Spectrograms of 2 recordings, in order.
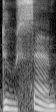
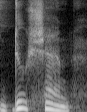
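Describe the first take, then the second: First: The middle consonant is a plain S sound. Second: The middle consonant is an SH sound. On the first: The speaker calls it wrong. "it looks like Dusan" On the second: The speaker calls it right. "that changes the S to an SH"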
